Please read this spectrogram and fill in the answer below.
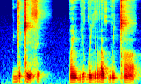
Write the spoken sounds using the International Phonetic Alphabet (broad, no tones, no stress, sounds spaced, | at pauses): ɟ u ǀ i s | ã ʎ b i ɡʷ e ʎ r a xʷ b ɯ ʎ ǀʰ ã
